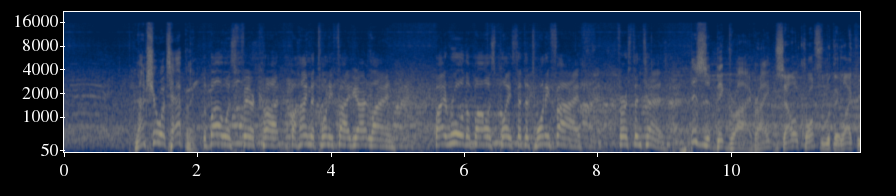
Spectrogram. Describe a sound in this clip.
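A man announces through a stadium loudspeaker, echoing widely.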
